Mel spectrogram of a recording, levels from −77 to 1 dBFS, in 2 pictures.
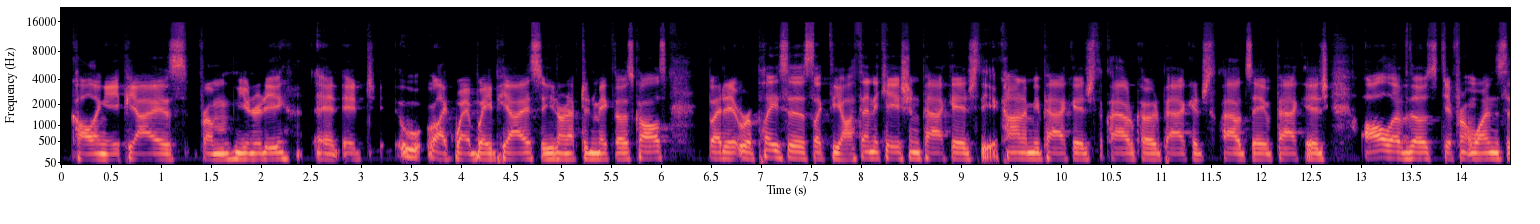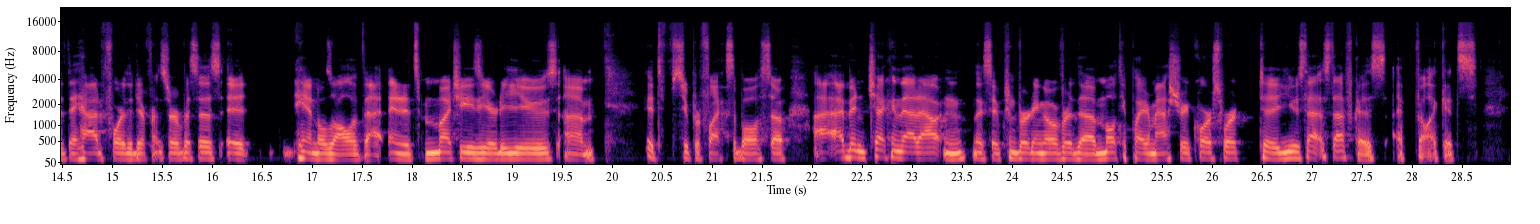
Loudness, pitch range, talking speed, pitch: -20 LUFS, 110-120 Hz, 185 wpm, 115 Hz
